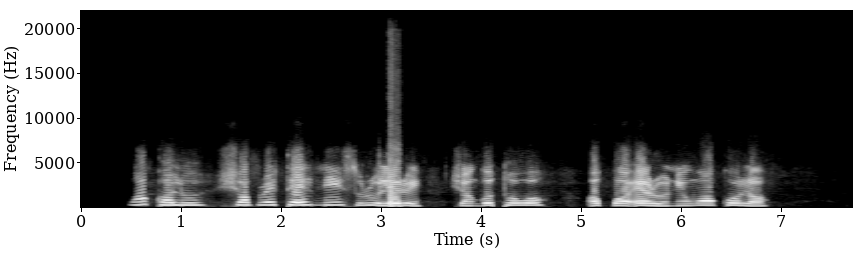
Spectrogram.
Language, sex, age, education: Yoruba, female, 15-29, tertiary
